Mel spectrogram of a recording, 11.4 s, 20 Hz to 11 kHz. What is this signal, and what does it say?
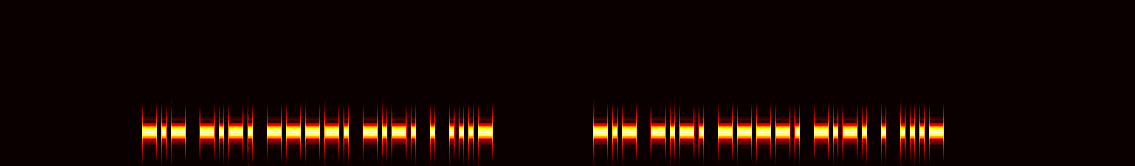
Morse code, heard as a keyed tone, about 25 wpm, 700 Hz. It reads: KC9CEV KC9CEV
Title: USA Call Signs - 6 Characters - Repeated 2x - 25wpm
